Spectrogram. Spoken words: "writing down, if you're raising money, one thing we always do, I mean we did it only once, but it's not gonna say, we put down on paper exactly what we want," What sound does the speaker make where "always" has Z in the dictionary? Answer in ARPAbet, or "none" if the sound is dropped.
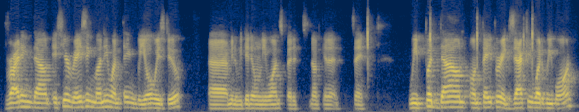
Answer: Z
